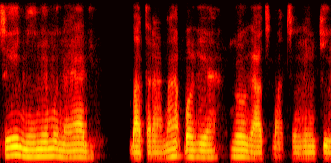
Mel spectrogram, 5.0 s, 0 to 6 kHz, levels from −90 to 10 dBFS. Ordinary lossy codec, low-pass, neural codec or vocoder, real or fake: Opus, 32 kbps; 5.4 kHz; codec, 44.1 kHz, 7.8 kbps, Pupu-Codec; fake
